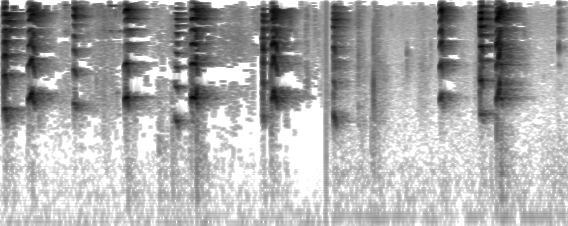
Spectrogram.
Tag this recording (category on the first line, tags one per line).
Sound effects > Objects / House appliances
meaning
squeaks
squeaky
